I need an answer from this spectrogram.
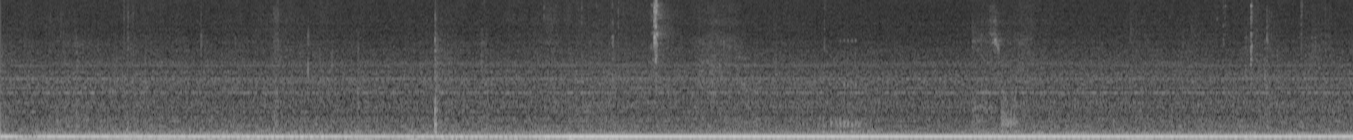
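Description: A steady low rumbling drone that swells slightly about halfway through, with a few faint clicks.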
